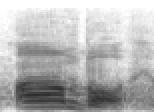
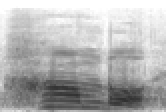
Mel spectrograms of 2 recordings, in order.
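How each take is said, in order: First: The word begins with a vowel, no H. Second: The word begins with an audible H sound. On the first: The speaker calls it wrong. "I grew up, it was always humble" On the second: The speaker calls it right. "I said it with an H"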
